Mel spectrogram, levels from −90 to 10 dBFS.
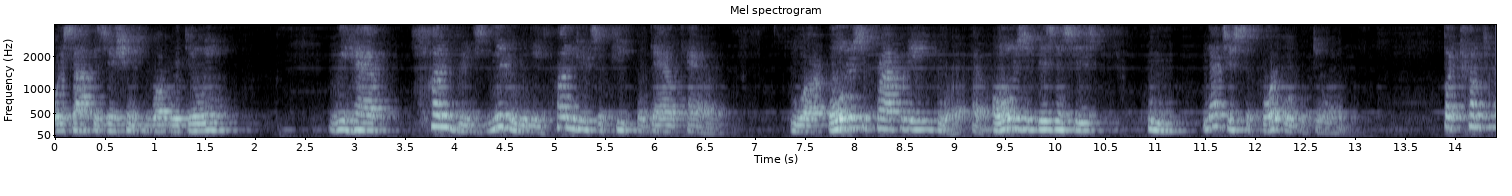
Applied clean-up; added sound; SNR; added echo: neural separator model SepFormer DNS4.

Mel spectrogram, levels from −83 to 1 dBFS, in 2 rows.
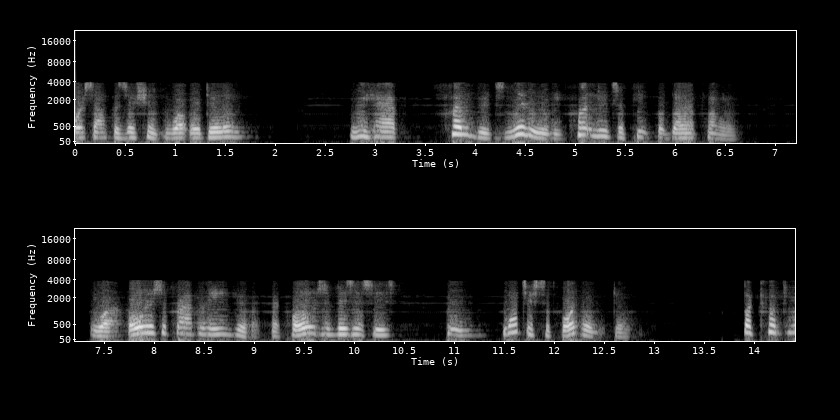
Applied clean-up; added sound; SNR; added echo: neural separator model SepFormer WHAMR!.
